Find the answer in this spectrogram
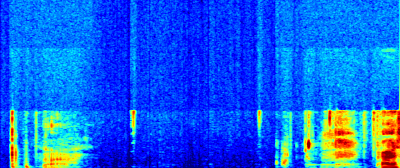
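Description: A few small, sharp clicks and a short breathy rustle in the first second, then more soft clicks about three seconds in, just before a man starts speaking near the end.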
